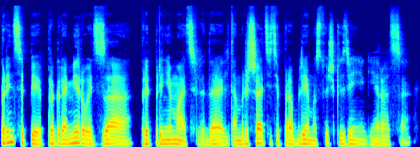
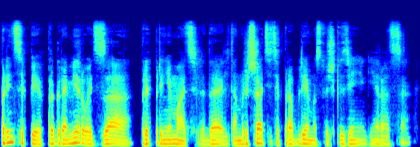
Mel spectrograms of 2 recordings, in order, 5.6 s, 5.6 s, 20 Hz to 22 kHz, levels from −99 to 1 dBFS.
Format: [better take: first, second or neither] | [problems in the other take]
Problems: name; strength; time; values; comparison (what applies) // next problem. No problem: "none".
first | garbled, watery; slightly; nothing above 10.5 kHz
